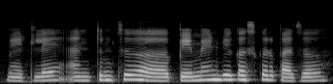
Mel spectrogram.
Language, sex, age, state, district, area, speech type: Goan Konkani, female, 18-30, Goa, Canacona, rural, spontaneous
